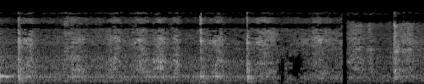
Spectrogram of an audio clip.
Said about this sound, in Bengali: পেঁয়াজ ভাজা হচ্ছে পেঁয়াজ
